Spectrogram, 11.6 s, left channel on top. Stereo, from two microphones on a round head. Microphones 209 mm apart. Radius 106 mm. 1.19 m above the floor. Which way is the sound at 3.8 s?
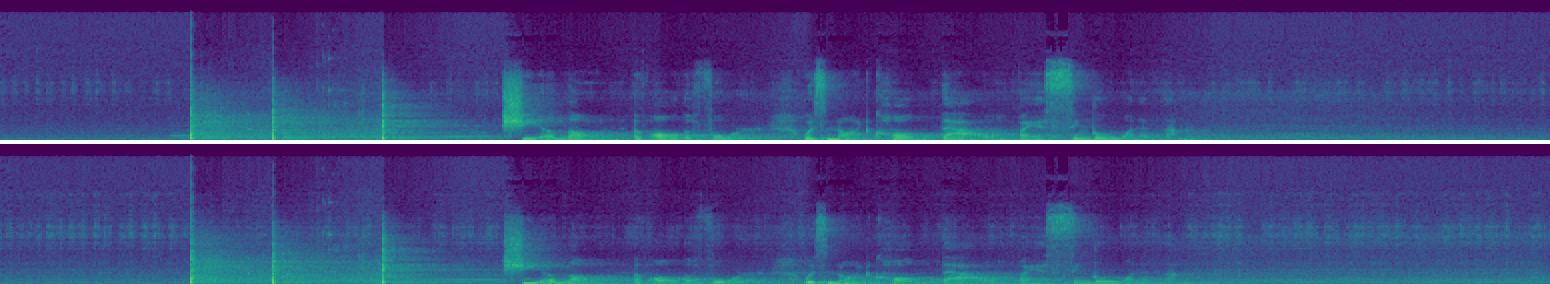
65° left (ahead or behind).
